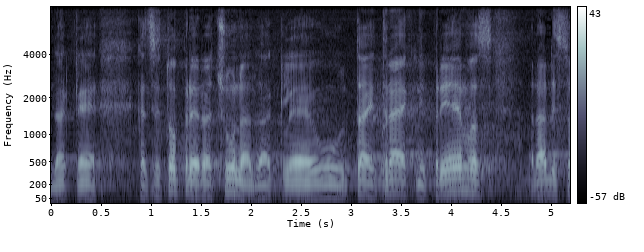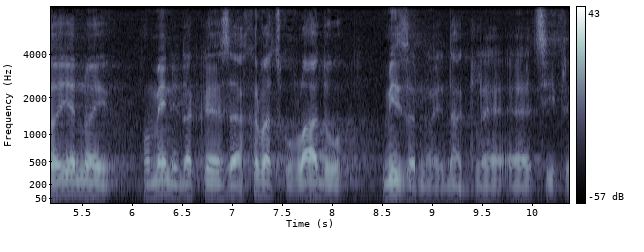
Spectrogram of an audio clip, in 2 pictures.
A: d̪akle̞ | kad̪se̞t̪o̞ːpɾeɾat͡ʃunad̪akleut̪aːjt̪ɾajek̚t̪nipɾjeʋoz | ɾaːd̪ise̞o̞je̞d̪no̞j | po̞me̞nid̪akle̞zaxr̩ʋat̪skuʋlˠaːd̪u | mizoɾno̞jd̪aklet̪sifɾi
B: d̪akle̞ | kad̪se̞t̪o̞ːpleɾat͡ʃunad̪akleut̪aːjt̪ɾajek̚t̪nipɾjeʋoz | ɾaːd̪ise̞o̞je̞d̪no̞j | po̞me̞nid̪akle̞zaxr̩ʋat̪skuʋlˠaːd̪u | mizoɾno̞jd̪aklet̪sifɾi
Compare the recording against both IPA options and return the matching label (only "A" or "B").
A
